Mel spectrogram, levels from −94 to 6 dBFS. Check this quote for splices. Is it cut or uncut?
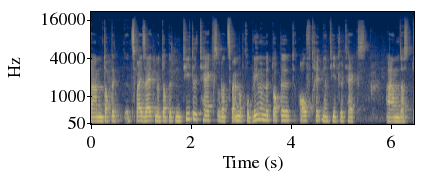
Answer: uncut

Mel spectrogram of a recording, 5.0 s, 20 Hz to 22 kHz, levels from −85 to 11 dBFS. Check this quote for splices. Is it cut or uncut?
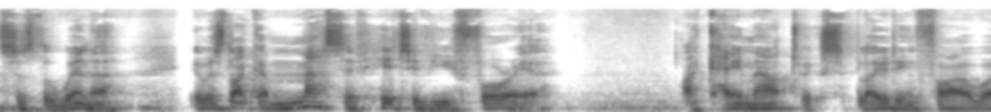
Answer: uncut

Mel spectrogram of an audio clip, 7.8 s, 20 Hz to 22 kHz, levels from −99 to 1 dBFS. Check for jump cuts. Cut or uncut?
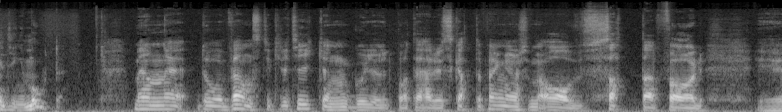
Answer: uncut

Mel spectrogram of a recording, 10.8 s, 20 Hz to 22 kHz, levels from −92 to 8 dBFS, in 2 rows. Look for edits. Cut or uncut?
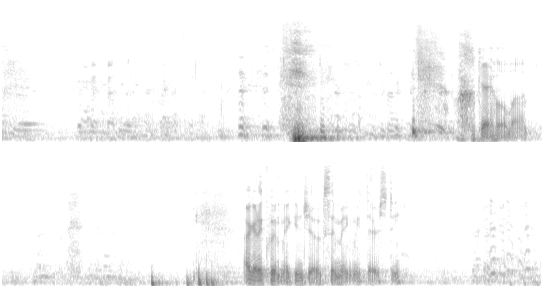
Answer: uncut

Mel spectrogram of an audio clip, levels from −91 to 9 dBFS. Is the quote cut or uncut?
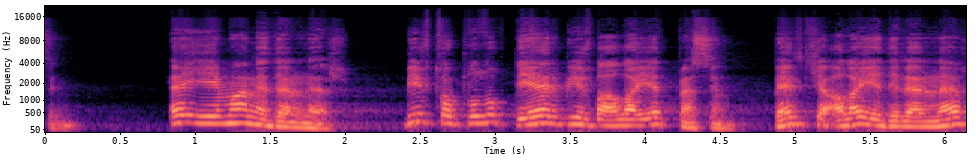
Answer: cut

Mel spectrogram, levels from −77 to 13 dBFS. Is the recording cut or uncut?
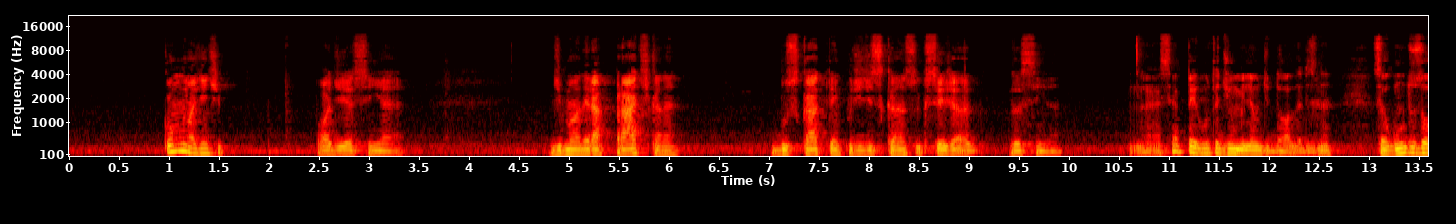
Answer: cut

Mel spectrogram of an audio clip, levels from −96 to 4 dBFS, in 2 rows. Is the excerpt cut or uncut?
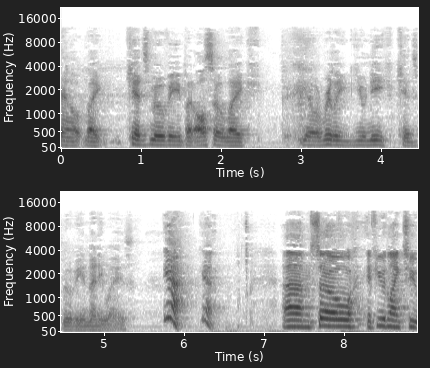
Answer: uncut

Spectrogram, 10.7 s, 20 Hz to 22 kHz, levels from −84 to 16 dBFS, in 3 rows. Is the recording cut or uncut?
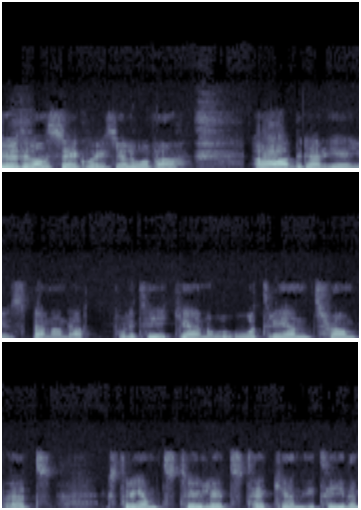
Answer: cut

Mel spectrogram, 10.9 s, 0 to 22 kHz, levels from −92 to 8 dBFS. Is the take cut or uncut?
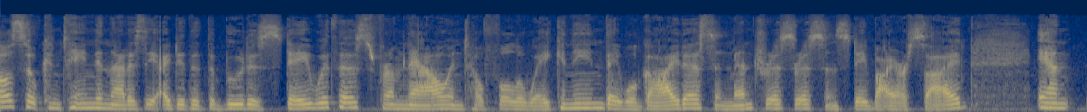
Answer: cut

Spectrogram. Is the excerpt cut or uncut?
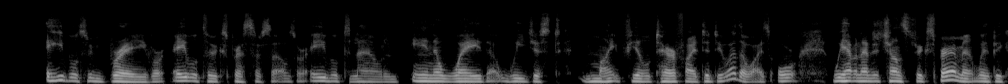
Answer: cut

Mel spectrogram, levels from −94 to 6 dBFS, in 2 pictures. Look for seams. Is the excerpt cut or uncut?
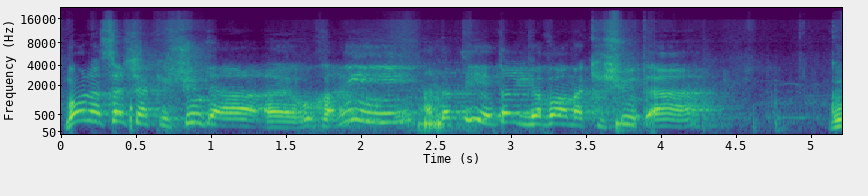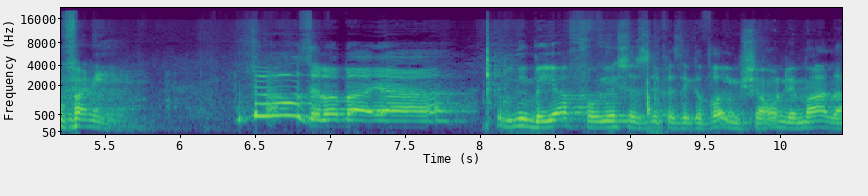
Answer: cut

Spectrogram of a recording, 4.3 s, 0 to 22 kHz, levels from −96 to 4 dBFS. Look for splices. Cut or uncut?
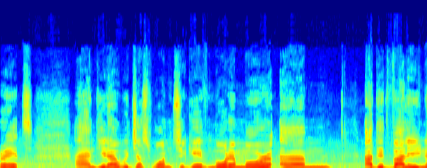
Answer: uncut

